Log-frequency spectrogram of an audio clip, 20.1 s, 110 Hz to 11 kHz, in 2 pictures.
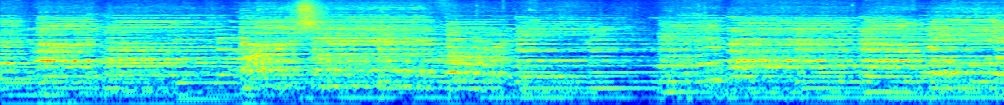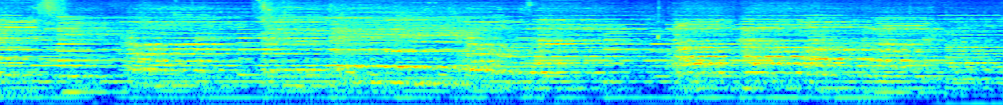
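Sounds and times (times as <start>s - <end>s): congregation singing a hymn: 0.0s - 20.0s
organ bass notes: 0.0s - 20.0s.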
